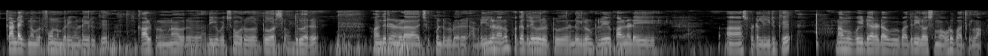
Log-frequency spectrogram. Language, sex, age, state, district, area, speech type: Tamil, male, 30-45, Tamil Nadu, Tiruchirappalli, rural, spontaneous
